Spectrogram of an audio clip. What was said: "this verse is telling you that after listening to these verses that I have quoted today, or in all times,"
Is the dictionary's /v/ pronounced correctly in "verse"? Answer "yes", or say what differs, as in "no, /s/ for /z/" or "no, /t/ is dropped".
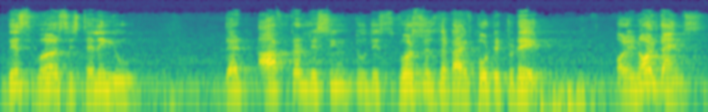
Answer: yes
